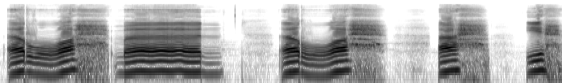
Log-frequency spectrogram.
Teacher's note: Kemudian di sini ada huruf ha. Ha dia memiliki sifat hames. Yaitu maka harus mengalirinya nafas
